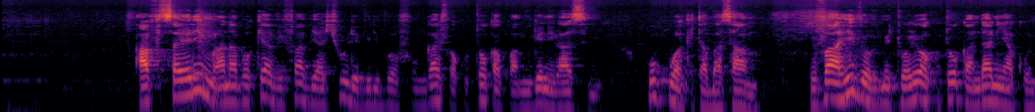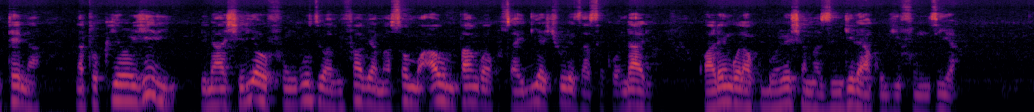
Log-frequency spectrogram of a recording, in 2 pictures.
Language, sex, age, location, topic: Swahili, male, 25-35, Dar es Salaam, education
